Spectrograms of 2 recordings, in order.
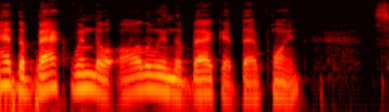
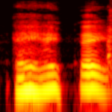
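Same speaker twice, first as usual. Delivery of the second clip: loud startled hey hey hey; scared hey; 10 dB louder than usual. Retold or imitated. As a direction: jolt awake calling out. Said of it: "all scared and shit".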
